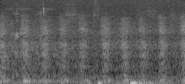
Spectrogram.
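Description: A train rumbles along the rails with a low, steady roar, broken by a couple of heavy thumps from the wheels passing over track joints. No one speaks.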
